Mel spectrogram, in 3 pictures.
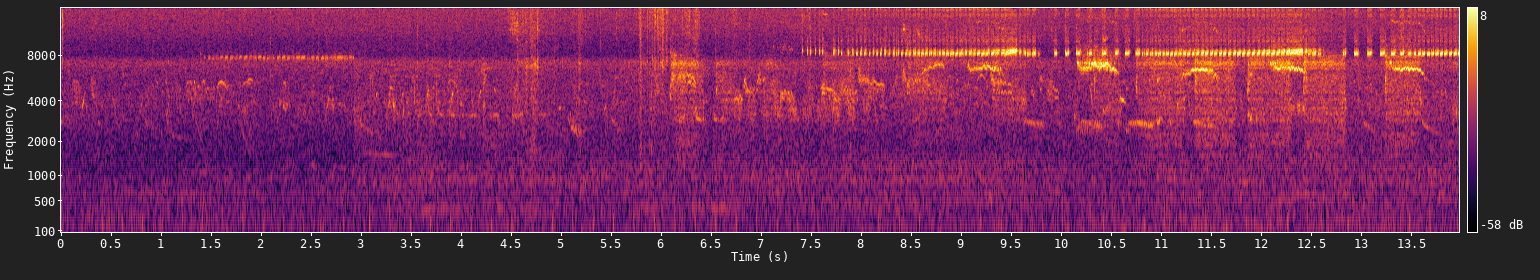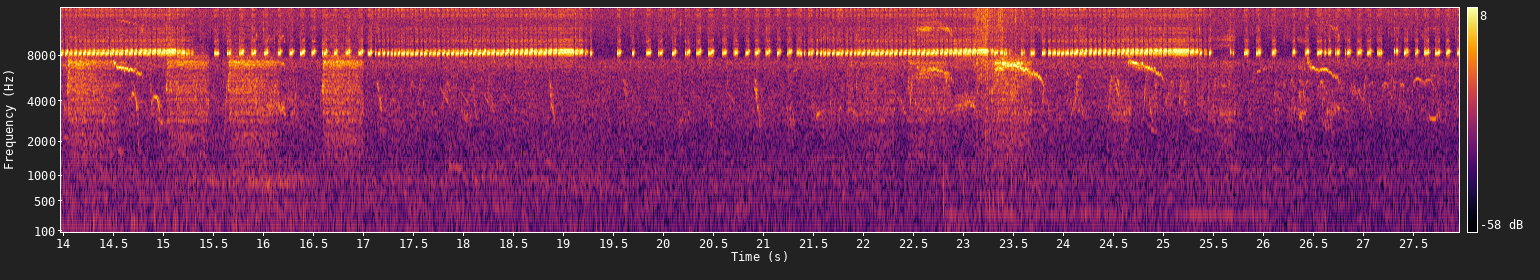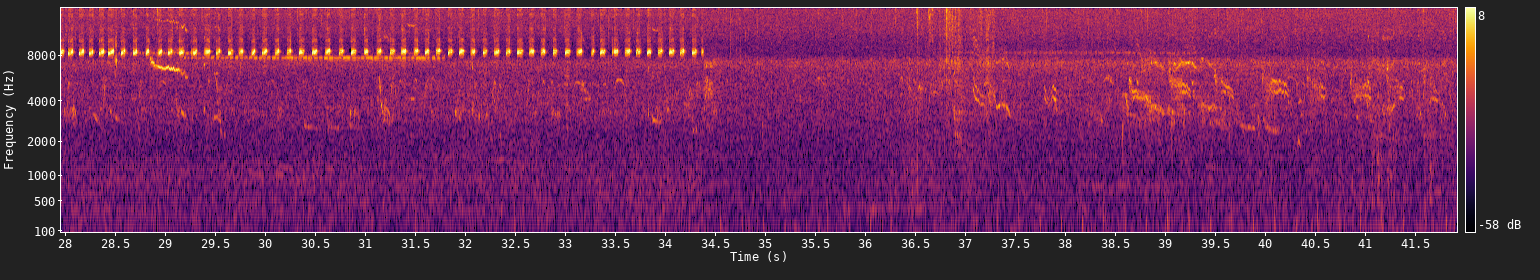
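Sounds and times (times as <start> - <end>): low background noise: 0.0 - 41.9
high fast-pulsing insect trill: 7.4 - 30.3.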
